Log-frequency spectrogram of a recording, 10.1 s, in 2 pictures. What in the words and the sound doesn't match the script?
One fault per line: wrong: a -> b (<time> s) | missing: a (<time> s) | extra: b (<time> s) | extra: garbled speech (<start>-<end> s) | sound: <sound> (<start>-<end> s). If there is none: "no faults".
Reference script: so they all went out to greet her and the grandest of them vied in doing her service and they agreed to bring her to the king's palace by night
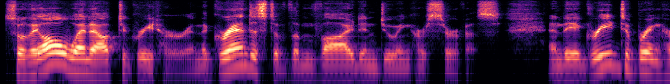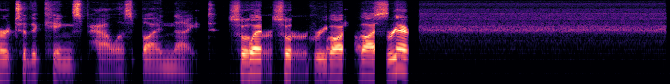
extra: garbled speech (6.7-8.1 s)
